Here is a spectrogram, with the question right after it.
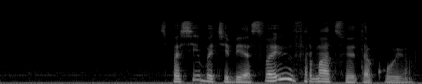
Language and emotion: Russian, positive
